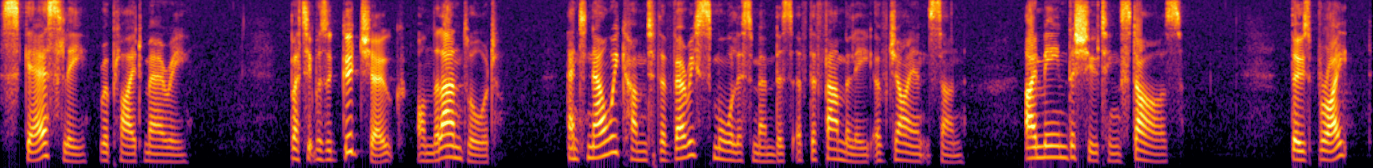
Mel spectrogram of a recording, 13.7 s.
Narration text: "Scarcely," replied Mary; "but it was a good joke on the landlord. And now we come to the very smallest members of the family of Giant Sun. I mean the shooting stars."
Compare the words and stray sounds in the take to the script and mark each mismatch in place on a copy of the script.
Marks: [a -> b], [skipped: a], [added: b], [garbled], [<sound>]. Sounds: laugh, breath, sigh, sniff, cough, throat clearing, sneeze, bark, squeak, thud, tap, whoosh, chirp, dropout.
"Scarcely," replied Mary; "but it was a good joke on the landlord. And now we come to the very smallest members of the family of Giant Sun. I mean the shooting stars." [added: Those bright]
